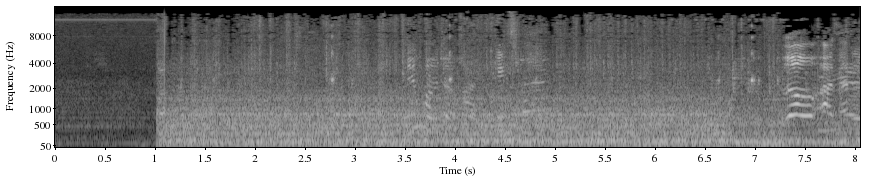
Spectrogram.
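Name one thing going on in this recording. A car drives along a road with a steady roar.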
